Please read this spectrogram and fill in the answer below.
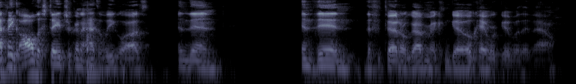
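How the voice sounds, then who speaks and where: A man with a Louisiana accent and a very deep, low pitch talks fairly quickly, his loudness swinging widely while his pitch varies in an ordinary way. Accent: US Southern (Louisiana). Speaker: podcast co-host. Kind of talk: casual chat. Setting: small room studio.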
